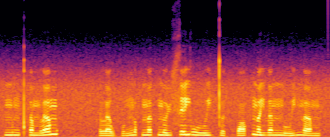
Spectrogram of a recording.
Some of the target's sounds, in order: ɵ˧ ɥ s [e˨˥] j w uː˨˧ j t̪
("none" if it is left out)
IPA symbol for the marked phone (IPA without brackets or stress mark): e˥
